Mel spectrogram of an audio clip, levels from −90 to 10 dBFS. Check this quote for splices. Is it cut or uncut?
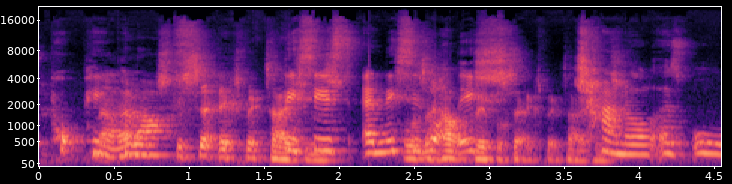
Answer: uncut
